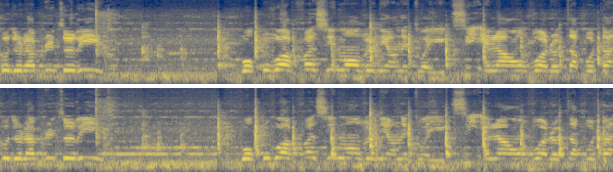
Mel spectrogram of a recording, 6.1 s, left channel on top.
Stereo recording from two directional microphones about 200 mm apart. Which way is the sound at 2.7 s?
10° left (ahead or behind).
